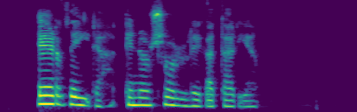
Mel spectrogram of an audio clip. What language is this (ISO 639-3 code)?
glg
